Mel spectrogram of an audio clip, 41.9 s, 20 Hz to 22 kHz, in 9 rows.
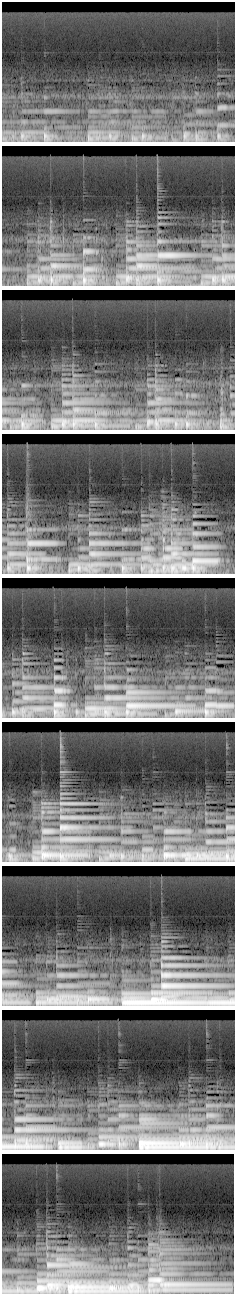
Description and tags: Finger-style chord progression on nylon Yamaha C-40 acoustic guitar.
acoustic, chords, clean, guitar, nylon-guitar, open-chords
